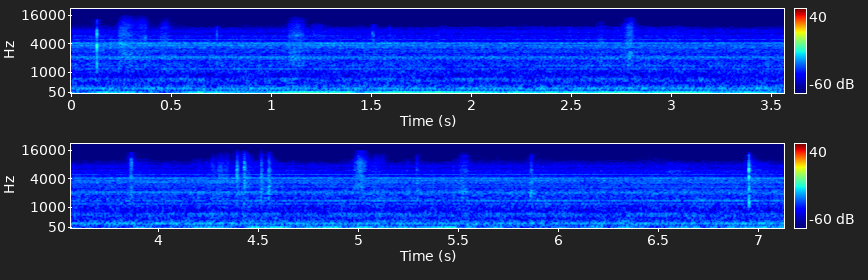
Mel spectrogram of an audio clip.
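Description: Steady low rumble and hum of background room noise, with a few faint, sharp clicks scattered irregularly through it.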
